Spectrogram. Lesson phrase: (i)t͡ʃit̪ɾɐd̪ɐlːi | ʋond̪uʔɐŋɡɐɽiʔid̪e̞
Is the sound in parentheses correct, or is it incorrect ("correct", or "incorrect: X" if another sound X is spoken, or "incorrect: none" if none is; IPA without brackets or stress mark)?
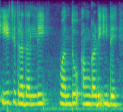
incorrect: iː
